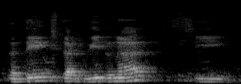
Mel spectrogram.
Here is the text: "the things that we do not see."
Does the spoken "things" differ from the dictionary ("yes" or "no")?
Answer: yes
